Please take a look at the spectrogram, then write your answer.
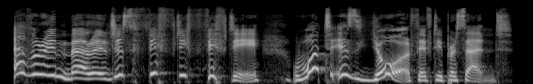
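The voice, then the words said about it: Put-on British accent. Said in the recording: “I'm using a British accent every time I every time I imitate, imitate these people”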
